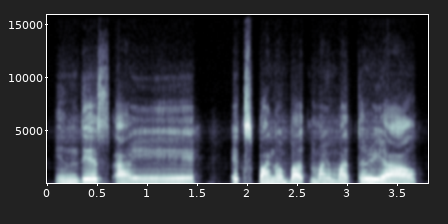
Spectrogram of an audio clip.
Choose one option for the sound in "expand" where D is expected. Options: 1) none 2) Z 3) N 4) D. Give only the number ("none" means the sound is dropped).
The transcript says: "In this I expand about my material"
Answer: 1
